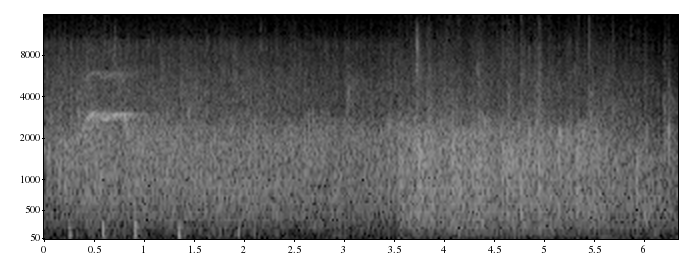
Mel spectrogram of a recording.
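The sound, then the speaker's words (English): An audience applauds steadily, a dense wash of many hands clapping that holds at an even level for several seconds, with a brief high whistle early on and no voices. “If you want to give them a round of applause.”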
